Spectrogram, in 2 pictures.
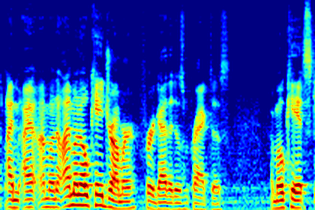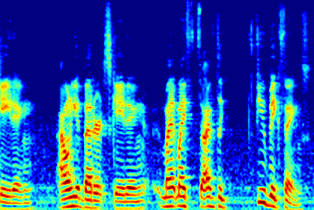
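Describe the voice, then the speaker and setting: A man's voice: medium pitch, lively intonation, a little fast, a bit bright. A man co-hosting a podcast, telling rambling anecdotes in casual chat and swearing freely. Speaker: podcast host. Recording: noticeable background noise.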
